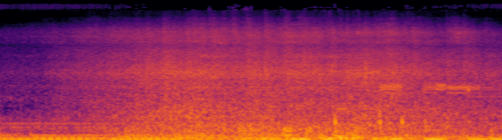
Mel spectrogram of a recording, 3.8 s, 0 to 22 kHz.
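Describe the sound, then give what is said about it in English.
A passenger train travelling from Pennsylvania to New York City in 2003 rolls along the rails with a steady, loud low rumble and faint rhythmic clatter, without any voices. “In 2003, 26-year-old Andrew Jones took a train from Pennsylvania to New York City.”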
